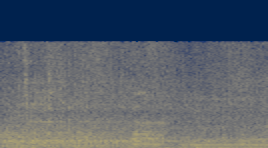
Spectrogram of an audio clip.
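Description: Heavy truck's engine running while driving, heard from inside the cab as a steady low rumble. A short pitched sound, like a voice holding a note, comes in over it in the second half.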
